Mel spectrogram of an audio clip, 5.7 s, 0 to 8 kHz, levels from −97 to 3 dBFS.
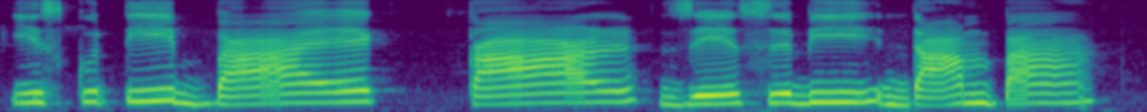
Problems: none marked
